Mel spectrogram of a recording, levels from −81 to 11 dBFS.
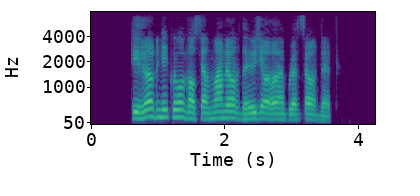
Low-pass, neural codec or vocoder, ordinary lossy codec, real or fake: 7.2 kHz; codec, 16 kHz, 0.5 kbps, FreqCodec, larger model; MP3, 48 kbps; fake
